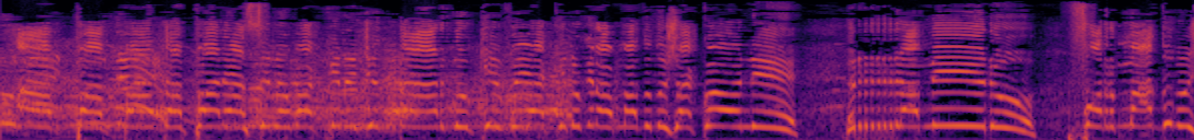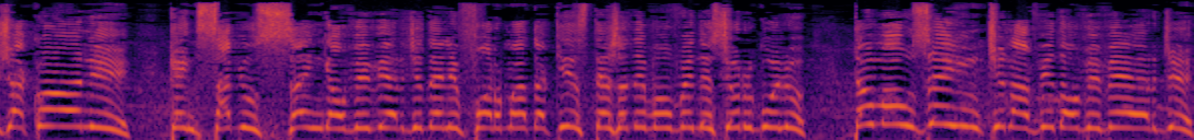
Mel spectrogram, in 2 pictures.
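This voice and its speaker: Speaking at a fairly slow pace, a man with an extremely high pitch keeps his loudness very even, the sound dry with no echo over light background noise. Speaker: radio sports commentator. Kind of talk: live football commentary. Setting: stadium broadcast, live radio. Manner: dramatic, passionate and partisan, building the feeling of a historic comeback. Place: booth.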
